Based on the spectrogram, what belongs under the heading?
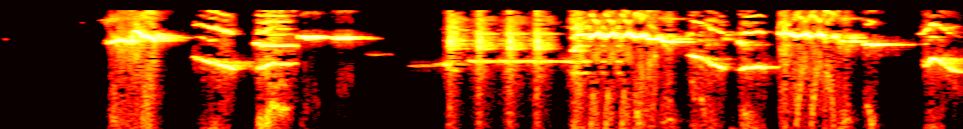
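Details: After a short silence, oriental magpie-robin song begins with high whistles and a slur, then a clear sustained whistle gives way to a long stretch of trills and sweeping whistled notes.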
